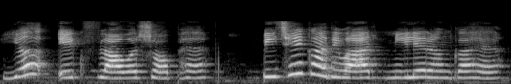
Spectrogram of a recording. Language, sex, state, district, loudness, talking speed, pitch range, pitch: Hindi, female, Jharkhand, Palamu, -14 LUFS, 140 wpm, 300-355 Hz, 310 Hz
